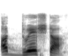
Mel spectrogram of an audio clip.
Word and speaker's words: অদ্বেষ্টা: তারপরে দেখুন অদ্বেষ্টা, এখানে দেখুন দয়ের নিচে বফলা থাকায় দুও উচ্চারণ হবে। দয়ের নিচে যদি বফলা থাকে, দয়ের নিচে বফলা থাকলে দুও উচ্চারণ, তাহলে অদ্বেষ্টা।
